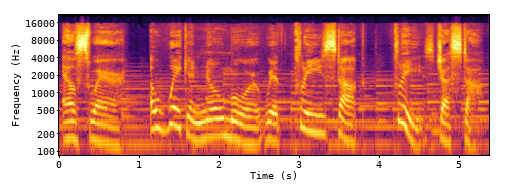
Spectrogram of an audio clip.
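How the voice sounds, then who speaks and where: A woman playing a composed, sinisterly reassuring game radio presenter, measured and persuasive like an advert. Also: deep voice. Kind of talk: radio ad and station announcement.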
